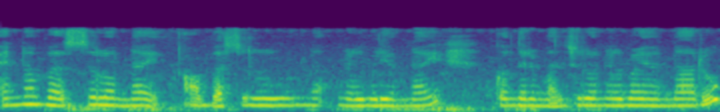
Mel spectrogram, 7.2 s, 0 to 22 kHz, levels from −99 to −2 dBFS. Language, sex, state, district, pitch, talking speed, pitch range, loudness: Telugu, female, Andhra Pradesh, Guntur, 240 Hz, 110 wpm, 235-250 Hz, -14 LUFS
